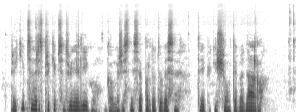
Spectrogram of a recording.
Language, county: Lithuanian, Vilnius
